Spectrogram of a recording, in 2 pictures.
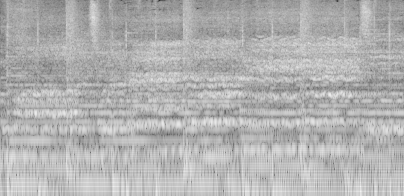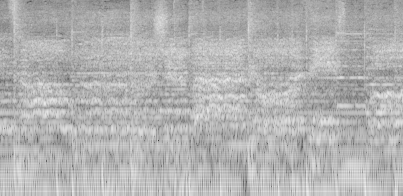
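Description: Choir singing a contemporary Christian choral arrangement over orchestral accompaniment, with regular percussion hits.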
